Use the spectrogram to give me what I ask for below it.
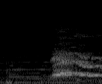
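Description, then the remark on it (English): A little puppy lets out a single drawn-out, high-pitched bark that slides slightly downward, fairly faint, following a brief quiet moment with no one talking. “Oh, got a little puppy saying hello.”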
